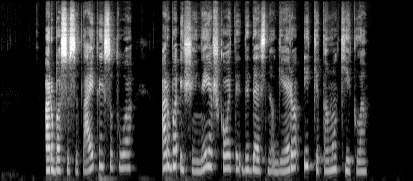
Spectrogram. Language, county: Lithuanian, Šiauliai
